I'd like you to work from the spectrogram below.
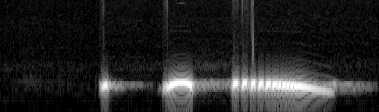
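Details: Lure call of a spotted dove meant to attract wild doves: a short note, a rounded arching coo, then a long rolling coo that slides down, with the next phrase just beginning at the end; clean background.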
